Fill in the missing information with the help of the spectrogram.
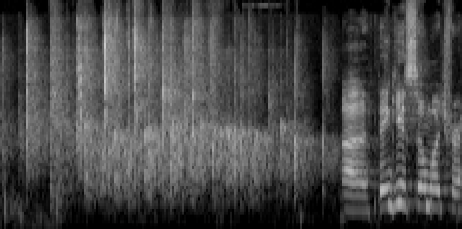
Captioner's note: applause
